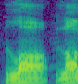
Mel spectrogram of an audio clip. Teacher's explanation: पार्श्विक भनेको चाहिँ जिब्रोको दुवै छेउबाट सास बाहिर निस्किने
